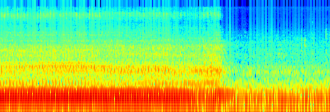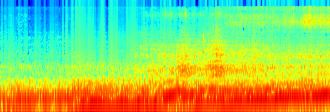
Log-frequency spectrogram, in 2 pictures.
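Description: An engine idles and revs loudly close by.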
